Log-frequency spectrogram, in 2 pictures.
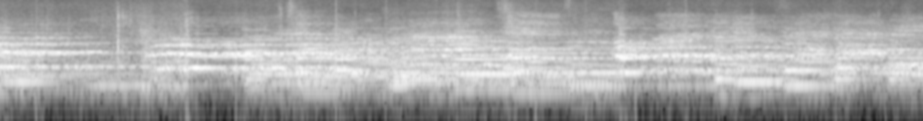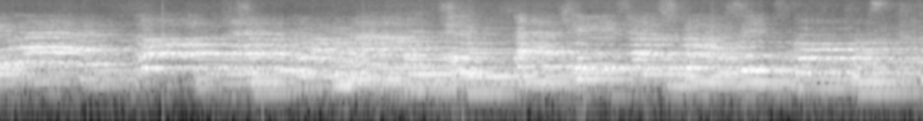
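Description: Children's church choir singing together, a continuous line of sung notes moving from pitch to pitch.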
